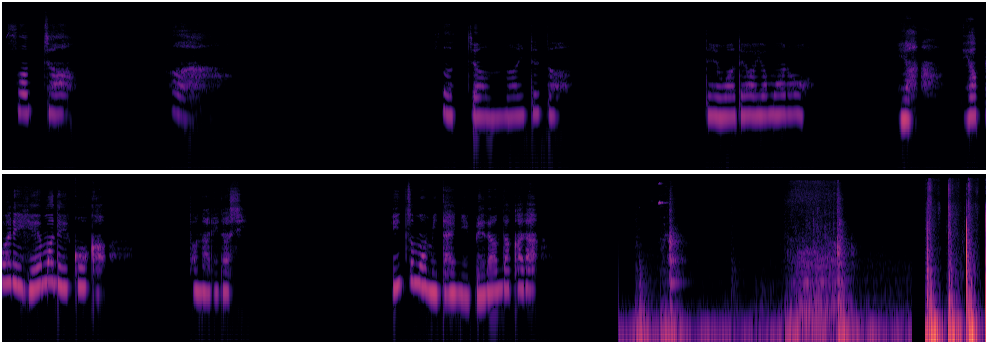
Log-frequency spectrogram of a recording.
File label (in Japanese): BGMなしトラック4 シナリオ, ASMR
